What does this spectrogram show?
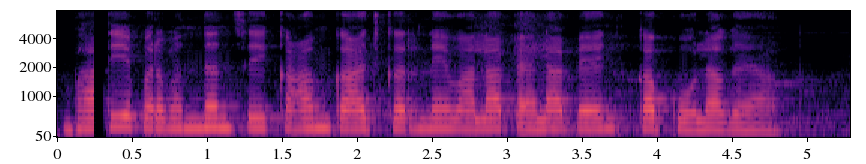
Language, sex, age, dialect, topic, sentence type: Hindi, female, 41-45, Hindustani Malvi Khadi Boli, banking, question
